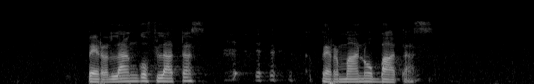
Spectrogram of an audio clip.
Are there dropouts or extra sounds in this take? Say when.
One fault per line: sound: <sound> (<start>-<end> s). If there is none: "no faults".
sound: laugh (2.2-3.0 s)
